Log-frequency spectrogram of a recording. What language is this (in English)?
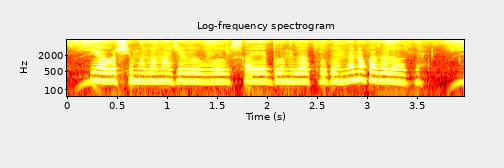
Marathi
